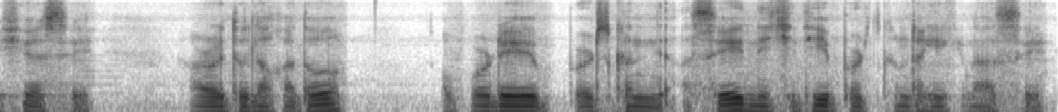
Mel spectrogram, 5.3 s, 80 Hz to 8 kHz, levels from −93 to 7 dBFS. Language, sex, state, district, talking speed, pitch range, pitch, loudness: Nagamese, male, Nagaland, Dimapur, 190 wpm, 95-105 Hz, 100 Hz, -18 LUFS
